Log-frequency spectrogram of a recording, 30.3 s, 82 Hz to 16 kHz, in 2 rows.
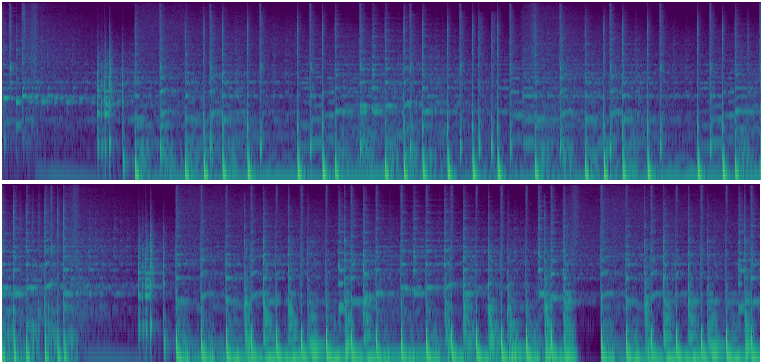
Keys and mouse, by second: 0.4 n, 2.5 click, 2.8 shift+middle click, 3.7 shift+middle click, 4.4 s, 6.4-8.0 shift+middle drag, 8.2 n, 8.5 Tab, 8.9 ctrl+s, 10.0 shift+middle click, 10.6-12.1 middle drag.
